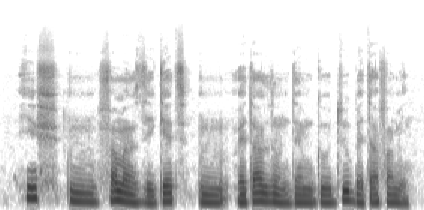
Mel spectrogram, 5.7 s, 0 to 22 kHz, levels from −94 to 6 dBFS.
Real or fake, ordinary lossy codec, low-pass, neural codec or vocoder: real; none; 14.4 kHz; none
